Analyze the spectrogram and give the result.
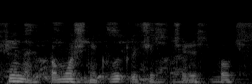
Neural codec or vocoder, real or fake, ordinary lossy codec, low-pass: none; real; AAC, 32 kbps; 7.2 kHz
